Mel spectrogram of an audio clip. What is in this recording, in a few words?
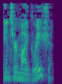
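"intermigration", British English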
